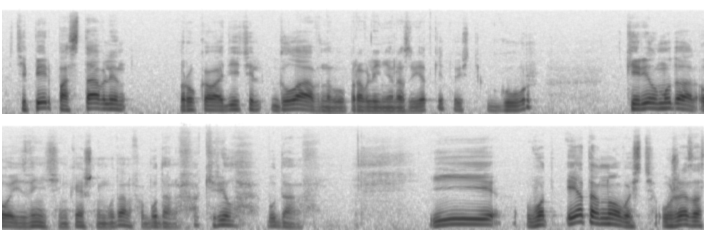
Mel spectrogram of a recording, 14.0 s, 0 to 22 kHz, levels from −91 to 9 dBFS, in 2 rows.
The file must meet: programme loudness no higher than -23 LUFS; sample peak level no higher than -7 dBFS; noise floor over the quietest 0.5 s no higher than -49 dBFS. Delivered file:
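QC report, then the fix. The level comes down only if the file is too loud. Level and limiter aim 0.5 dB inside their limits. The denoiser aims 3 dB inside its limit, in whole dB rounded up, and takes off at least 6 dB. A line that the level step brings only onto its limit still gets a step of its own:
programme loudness -21.5 LUFS: fail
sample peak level -2.0 dBFS: fail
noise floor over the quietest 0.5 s -52 dBFS: pass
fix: trim -2 dB; peak limiter -7.5 dBFS

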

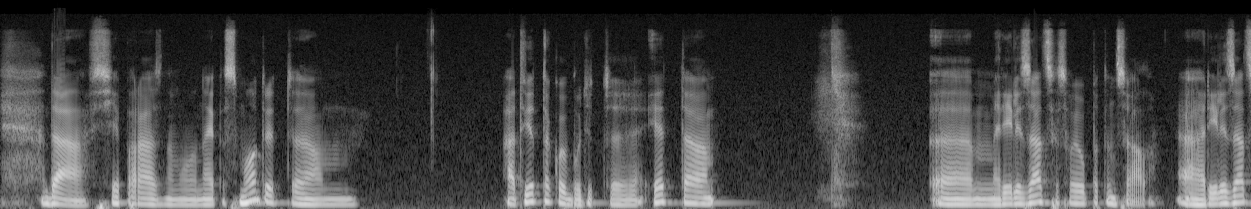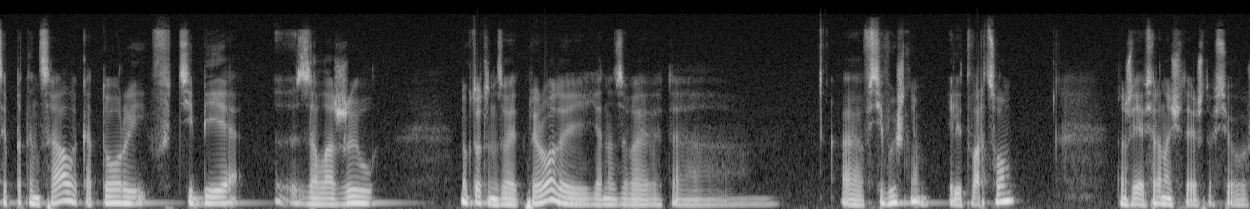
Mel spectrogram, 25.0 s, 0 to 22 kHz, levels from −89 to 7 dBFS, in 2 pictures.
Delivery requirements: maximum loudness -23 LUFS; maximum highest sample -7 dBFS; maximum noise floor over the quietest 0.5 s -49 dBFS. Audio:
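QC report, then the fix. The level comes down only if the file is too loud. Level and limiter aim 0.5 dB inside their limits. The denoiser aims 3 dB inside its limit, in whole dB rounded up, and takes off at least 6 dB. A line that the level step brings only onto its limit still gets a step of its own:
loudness -14.5 LUFS: fail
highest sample -2.0 dBFS: fail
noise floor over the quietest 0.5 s -53 dBFS: pass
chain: trim -9 dB

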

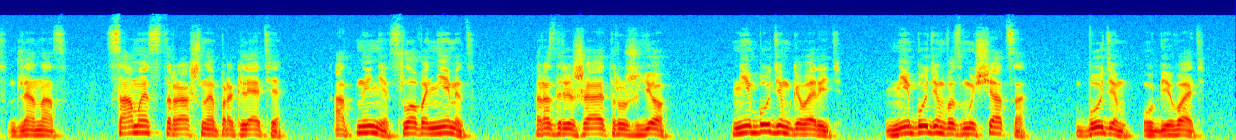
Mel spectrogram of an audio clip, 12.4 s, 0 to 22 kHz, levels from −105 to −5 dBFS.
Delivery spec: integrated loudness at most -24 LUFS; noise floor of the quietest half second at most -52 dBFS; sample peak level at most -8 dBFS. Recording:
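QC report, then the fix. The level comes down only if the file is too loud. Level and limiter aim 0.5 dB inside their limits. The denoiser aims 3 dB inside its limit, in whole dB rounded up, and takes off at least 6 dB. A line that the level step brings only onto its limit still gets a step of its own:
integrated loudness -17.0 LUFS: fail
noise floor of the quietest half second -48 dBFS: fail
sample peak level -5.5 dBFS: fail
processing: trim -7.5 dB

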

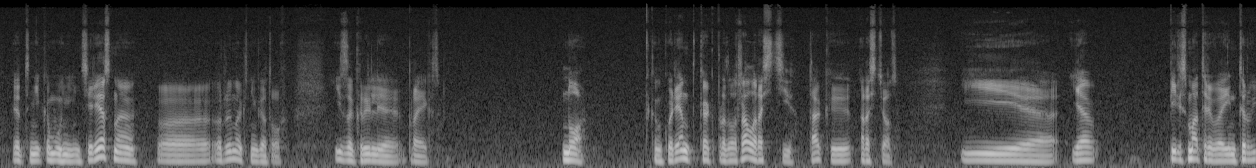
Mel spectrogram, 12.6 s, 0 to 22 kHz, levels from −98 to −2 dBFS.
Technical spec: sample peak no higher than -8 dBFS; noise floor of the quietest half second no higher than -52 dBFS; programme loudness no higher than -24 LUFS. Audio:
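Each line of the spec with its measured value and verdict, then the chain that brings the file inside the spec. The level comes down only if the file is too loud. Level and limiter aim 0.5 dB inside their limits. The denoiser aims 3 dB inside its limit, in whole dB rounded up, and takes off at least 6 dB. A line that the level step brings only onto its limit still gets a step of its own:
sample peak -15.5 dBFS: pass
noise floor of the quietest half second -58 dBFS: pass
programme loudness -32.0 LUFS: pass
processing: none needed

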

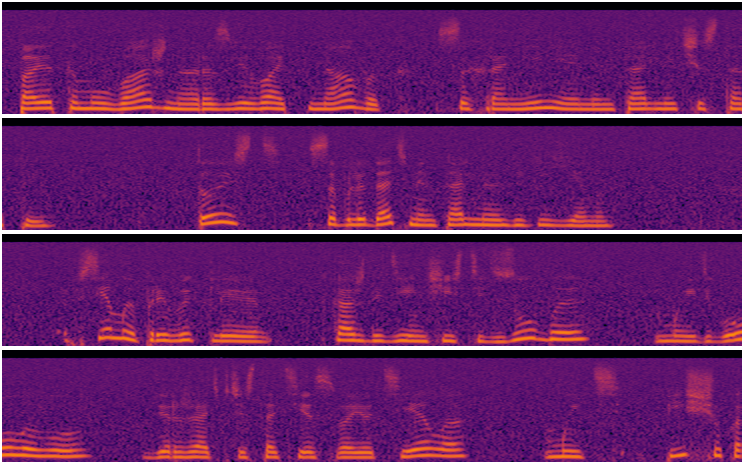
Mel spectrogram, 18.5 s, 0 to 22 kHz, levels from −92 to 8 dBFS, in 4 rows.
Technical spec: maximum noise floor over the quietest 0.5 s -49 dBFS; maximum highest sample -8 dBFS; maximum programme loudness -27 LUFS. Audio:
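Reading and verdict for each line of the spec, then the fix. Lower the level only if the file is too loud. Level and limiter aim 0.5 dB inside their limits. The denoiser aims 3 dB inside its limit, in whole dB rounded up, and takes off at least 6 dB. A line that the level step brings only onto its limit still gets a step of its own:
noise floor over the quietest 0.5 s -43 dBFS: fail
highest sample -10.5 dBFS: pass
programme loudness -25.5 LUFS: fail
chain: noise reduction 7 dB, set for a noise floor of -43 dBFS; trim -2 dB

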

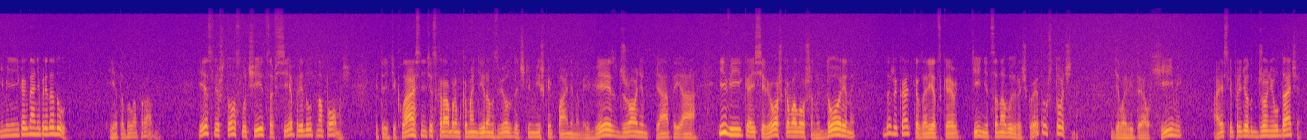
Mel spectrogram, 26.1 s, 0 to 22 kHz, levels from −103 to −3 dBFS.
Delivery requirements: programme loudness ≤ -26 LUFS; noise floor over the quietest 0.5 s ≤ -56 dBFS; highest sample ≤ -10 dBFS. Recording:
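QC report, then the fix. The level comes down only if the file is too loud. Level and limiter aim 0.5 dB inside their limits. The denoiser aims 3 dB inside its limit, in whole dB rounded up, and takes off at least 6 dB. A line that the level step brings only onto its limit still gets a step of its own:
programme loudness -28.0 LUFS: pass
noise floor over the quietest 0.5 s -52 dBFS: fail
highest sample -8.5 dBFS: fail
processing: noise reduction 7 dB, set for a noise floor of -52 dBFS; peak limiter -10.5 dBFS

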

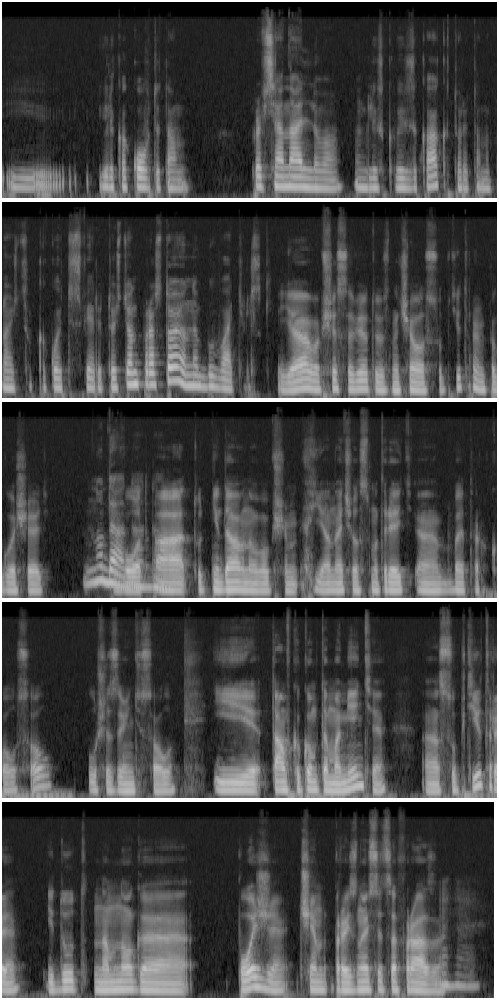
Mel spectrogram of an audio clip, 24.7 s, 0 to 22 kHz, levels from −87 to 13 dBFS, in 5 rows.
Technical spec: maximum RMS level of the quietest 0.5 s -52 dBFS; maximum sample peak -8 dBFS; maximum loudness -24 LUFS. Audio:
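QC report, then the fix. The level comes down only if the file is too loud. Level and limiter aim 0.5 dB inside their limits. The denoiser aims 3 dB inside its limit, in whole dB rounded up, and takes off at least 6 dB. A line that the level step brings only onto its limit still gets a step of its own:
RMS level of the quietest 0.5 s -55 dBFS: pass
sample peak -4.5 dBFS: fail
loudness -22.0 LUFS: fail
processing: trim -2.5 dB; peak limiter -8.5 dBFS

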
